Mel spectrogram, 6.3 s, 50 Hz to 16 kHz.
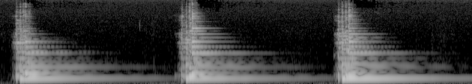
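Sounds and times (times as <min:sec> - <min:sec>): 
ukulele G chord: 0:00.2 - 0:01.3, 0:02.4 - 0:03.6, 0:04.5 - 0:05.7.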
